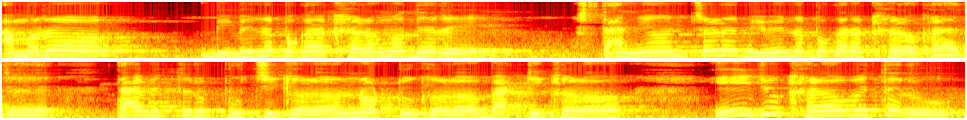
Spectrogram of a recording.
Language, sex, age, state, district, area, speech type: Odia, male, 30-45, Odisha, Bhadrak, rural, spontaneous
